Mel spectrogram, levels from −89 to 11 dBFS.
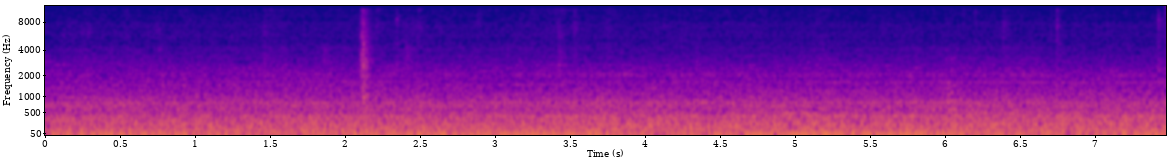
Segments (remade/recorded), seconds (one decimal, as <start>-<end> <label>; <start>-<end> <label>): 0.0-1.3 remade; 1.3-2.3 recorded; 2.3-3.6 remade; 3.6-4.4 recorded; 4.4-5.7 remade; 5.7-7.5 recorded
